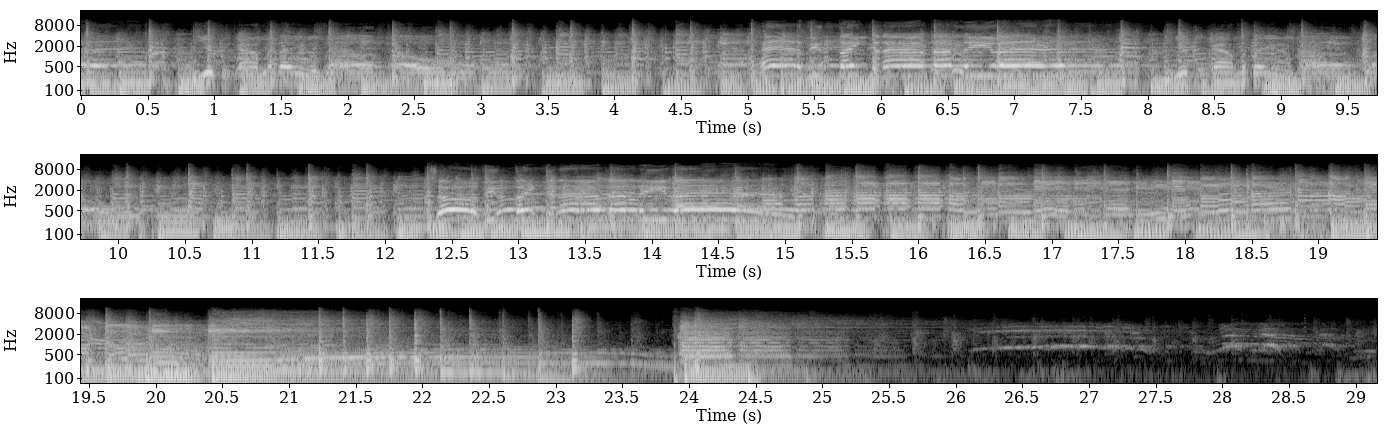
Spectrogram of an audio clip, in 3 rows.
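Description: Live country rock band playing with electric guitar and drums; the drums stop about 20 seconds in, the band holds a chord, hits a final accent near the 24-second mark and lets it ring out and fade as the song ends.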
